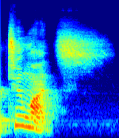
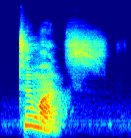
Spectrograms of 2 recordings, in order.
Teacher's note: vibrated so month month but notice we have the N THS the n and the S are really strong the th is weak so we can cancel the th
